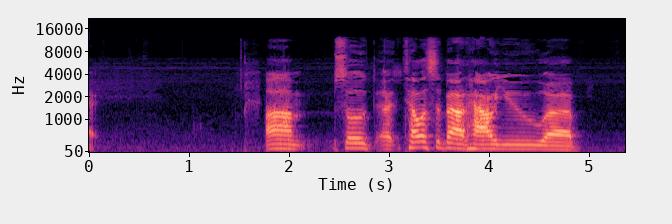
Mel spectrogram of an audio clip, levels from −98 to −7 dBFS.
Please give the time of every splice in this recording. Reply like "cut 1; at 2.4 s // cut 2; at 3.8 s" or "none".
cut 1; at 1.7 s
